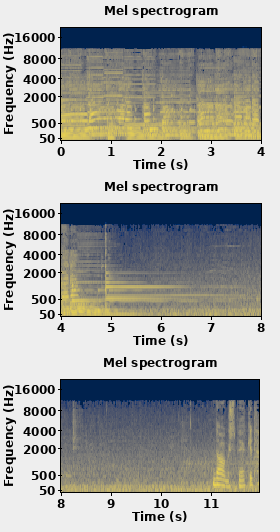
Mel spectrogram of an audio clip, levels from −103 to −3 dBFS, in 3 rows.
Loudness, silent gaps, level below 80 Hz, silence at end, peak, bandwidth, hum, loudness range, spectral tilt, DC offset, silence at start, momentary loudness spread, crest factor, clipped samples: -19 LUFS; none; -32 dBFS; 0 s; -2 dBFS; 11.5 kHz; none; 16 LU; -5.5 dB/octave; under 0.1%; 0 s; 17 LU; 18 dB; under 0.1%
